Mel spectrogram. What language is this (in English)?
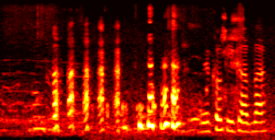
Punjabi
